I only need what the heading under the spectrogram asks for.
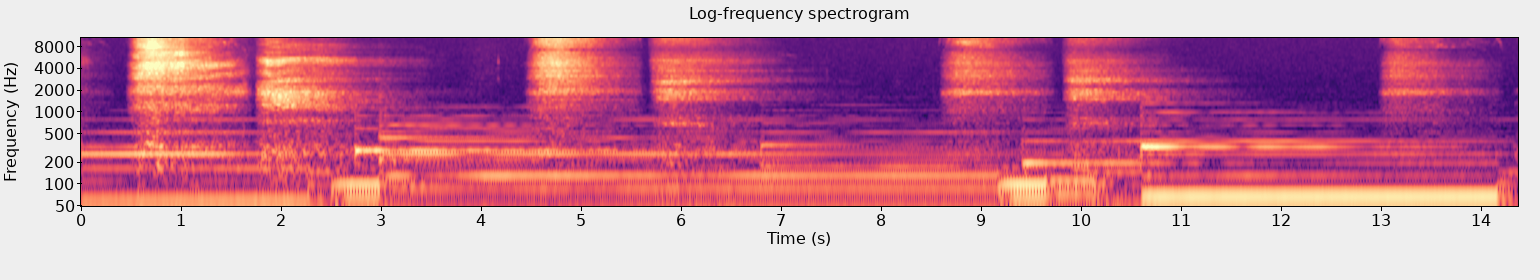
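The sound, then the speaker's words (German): Slow, deep breathing during a stretching exercise: several loud, airy inhales and exhales, mostly in pairs and spaced by pauses, over a steady sustained musical drone. “Noch vier Atemzüge an der Stelle.”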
